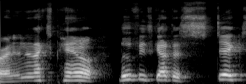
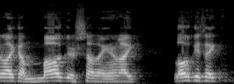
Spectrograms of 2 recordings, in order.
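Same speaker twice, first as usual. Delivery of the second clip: normal talking voice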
